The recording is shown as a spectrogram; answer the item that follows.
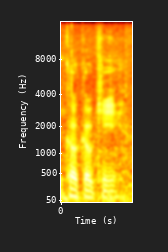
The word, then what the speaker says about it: CocoCay: as can be on CocoCay. Yeah, because it's pronounced key, not K, so it shouldn't be a perfect day on CocoCay.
